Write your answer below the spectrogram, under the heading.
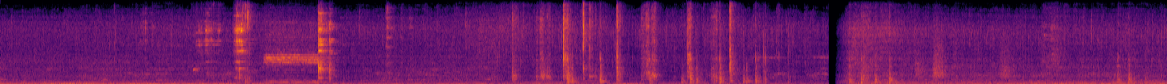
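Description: Instant noodles cooking in a metal kadai of boiling masala water: a steady bubbling hiss, with a metal spoon clinking and scraping against the pan a couple of seconds in, ringing briefly, and again from about five to seven and a half seconds in.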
